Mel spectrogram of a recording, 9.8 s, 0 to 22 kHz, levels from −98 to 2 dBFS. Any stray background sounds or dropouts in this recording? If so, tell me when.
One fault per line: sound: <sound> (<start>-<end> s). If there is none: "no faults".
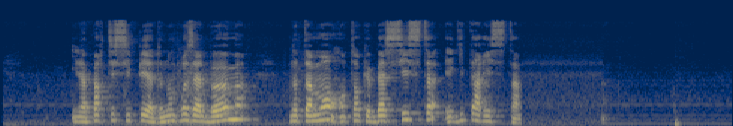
no faults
